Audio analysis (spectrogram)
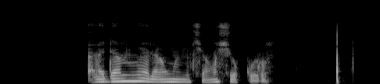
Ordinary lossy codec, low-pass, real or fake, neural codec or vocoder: AAC, 48 kbps; 7.2 kHz; real; none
